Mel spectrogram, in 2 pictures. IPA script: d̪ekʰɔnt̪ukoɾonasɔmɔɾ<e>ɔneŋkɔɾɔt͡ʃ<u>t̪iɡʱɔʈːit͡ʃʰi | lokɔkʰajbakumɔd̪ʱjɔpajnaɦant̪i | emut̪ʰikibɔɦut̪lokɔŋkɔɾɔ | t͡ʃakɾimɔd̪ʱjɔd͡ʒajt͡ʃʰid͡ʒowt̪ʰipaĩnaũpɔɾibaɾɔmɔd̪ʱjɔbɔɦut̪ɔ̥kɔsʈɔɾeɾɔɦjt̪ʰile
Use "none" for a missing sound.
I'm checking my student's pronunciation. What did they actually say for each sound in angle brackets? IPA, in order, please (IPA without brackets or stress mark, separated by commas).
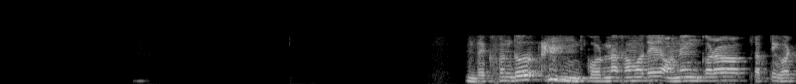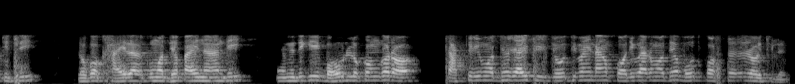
e, ɔ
